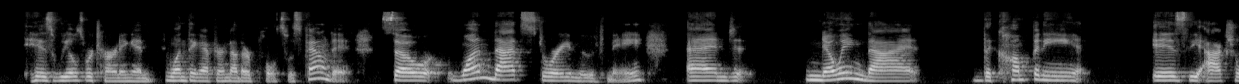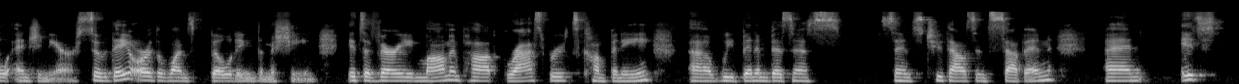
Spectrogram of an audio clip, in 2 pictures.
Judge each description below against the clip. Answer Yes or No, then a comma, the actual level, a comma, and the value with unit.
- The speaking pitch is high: No, medium, 175 Hz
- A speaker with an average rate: No, slow, 125 wpm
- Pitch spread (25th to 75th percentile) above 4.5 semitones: No, narrow, 2.5 semitones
